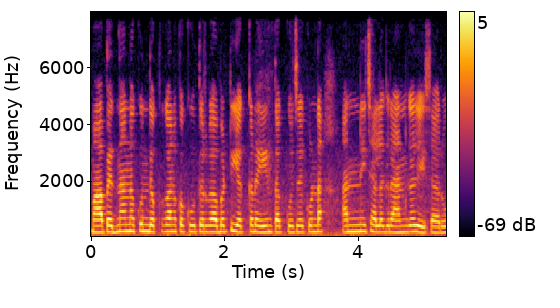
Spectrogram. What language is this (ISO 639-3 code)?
tel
